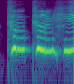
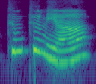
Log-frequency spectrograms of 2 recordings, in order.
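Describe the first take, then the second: First: The word ends with an 'hi' sound. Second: The word ends with a plain 'i' sound. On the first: The speaker calls it wrong. "틈틈히 아니야" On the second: The speaker calls it right.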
